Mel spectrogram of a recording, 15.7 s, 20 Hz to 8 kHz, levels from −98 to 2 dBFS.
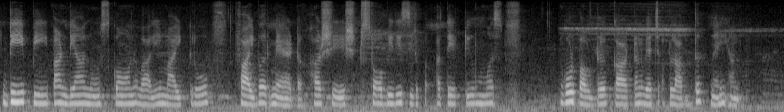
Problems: none marked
